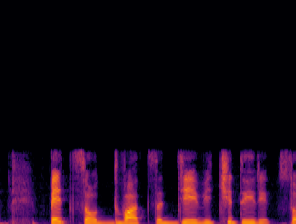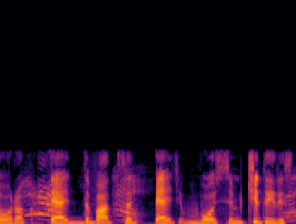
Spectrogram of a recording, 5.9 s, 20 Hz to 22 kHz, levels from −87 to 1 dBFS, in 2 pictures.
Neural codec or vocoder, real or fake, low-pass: none; real; 7.2 kHz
